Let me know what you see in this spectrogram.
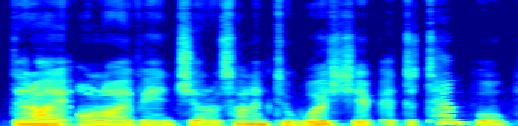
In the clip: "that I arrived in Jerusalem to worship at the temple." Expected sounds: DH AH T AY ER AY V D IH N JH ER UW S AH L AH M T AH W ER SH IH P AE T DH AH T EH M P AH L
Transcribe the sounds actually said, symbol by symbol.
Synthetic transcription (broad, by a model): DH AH T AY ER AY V IH N JH ER UW S AH L AH M T AH W ER SH IH P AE T DH AH T EH M P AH L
